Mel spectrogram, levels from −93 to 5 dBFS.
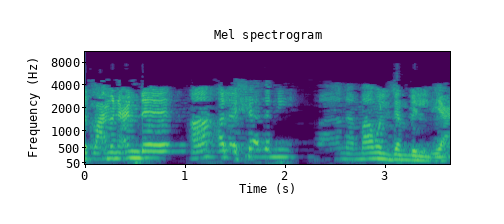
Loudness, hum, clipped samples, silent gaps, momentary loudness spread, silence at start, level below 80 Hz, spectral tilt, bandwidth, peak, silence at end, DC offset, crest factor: -19 LUFS; none; under 0.1%; none; 16 LU; 0 s; -48 dBFS; -7.5 dB/octave; 6 kHz; -4 dBFS; 0 s; under 0.1%; 16 dB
